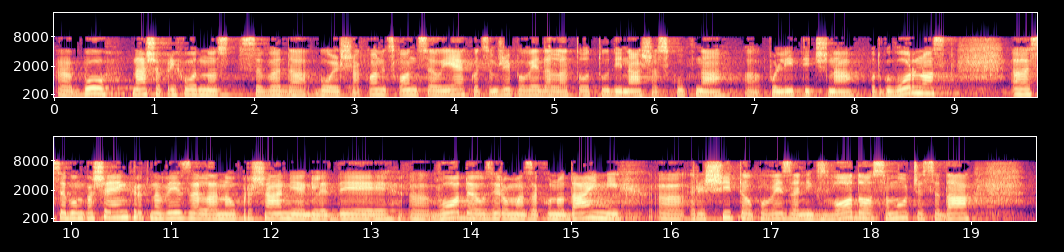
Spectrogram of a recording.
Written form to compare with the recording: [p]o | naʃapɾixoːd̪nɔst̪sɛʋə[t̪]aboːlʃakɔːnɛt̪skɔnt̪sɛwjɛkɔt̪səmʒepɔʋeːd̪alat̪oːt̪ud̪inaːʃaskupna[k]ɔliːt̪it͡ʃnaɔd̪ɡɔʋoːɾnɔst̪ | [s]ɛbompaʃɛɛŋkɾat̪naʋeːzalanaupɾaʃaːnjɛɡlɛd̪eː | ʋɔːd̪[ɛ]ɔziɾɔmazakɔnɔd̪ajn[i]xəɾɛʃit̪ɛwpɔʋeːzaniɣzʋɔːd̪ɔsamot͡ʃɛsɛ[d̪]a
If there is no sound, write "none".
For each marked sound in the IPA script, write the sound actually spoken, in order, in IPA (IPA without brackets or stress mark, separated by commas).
b, d̪, p, s, ɛ, i, d̪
